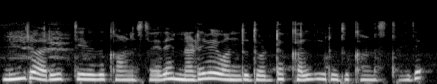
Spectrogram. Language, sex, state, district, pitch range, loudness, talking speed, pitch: Kannada, female, Karnataka, Koppal, 210-245 Hz, -13 LUFS, 150 wpm, 225 Hz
